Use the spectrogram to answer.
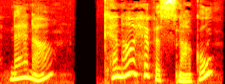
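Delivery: lightly voiced little girl, high; a hint of a small child asking sweetly; child's voice. Child voiced in grandma's story.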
